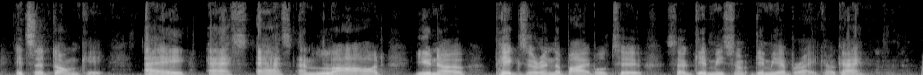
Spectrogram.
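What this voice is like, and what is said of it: Speaks with a noticeable accent. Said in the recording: “I get some grace because of my accent.”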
